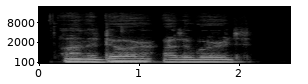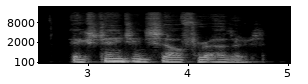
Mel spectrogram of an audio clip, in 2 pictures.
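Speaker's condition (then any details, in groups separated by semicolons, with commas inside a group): Parkinson's; tremor varies day to day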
